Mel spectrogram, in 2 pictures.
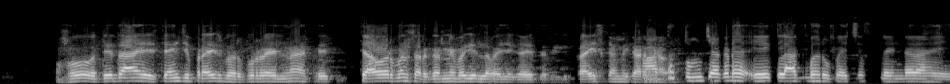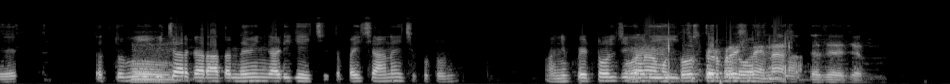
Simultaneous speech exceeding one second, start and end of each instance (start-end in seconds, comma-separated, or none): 15.8-17.5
